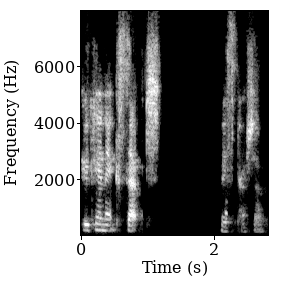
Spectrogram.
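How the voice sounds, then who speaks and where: A woman leading a guided meditation with soft, soothing instructions. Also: mid-range voice, steady tone, vocal fry, breathy edge, dry recording, highs cut off. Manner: soft, slow, soothing instructions with long pauses.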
